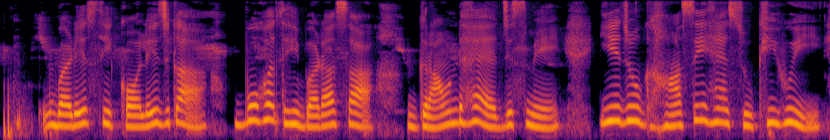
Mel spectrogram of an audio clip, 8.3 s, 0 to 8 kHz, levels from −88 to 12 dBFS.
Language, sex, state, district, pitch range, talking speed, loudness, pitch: Hindi, female, Bihar, West Champaran, 205-260 Hz, 125 wpm, -15 LUFS, 230 Hz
